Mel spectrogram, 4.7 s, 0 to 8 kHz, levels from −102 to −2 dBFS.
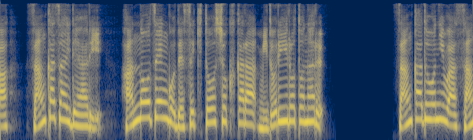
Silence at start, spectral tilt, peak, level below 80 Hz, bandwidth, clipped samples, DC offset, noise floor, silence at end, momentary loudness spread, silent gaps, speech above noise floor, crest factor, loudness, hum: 0 s; -5.5 dB/octave; -4 dBFS; -60 dBFS; 7.6 kHz; under 0.1%; under 0.1%; under -90 dBFS; 0 s; 5 LU; 3.36-3.87 s; over 72 dB; 14 dB; -18 LUFS; none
